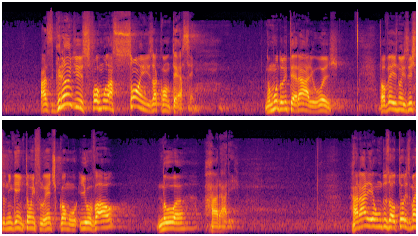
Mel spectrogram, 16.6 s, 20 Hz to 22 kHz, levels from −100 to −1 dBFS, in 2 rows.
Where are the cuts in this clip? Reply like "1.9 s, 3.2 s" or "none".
none

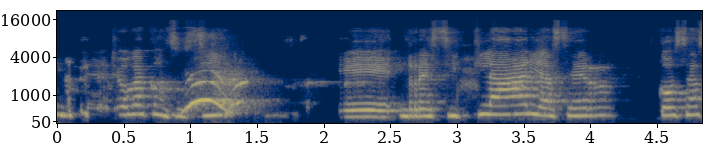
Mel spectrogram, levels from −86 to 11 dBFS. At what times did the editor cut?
none

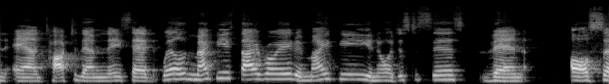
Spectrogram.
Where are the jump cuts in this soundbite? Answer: 4.6 s

